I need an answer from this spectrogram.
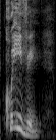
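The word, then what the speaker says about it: Caoimhín: Queaving, which people can now pronounce because of the Liverpool goalkeeper.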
